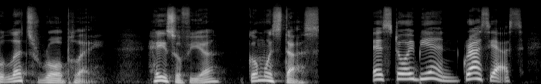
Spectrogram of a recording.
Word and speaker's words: ¿Cómo estás?: The emphasis is on the first O in como and the A in estás. ¿Cómo estás?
